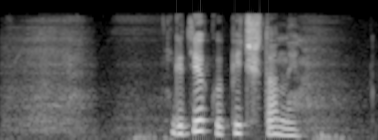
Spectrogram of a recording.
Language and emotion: Russian, sad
